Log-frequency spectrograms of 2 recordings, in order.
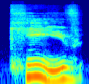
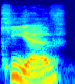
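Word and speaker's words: Kyiv: at some point um also learned that it's pronounced kiev not kiev yeah um yeah there's kind of the russian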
